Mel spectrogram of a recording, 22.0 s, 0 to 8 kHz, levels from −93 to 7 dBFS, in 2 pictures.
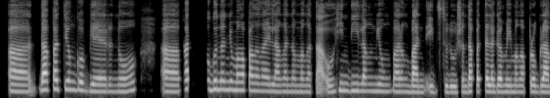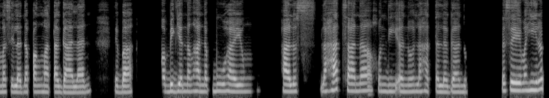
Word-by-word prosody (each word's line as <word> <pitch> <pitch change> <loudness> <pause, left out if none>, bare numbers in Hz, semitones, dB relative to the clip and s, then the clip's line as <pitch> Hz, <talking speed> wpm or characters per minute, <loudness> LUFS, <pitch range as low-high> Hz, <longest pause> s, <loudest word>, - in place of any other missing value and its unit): ah, 205 -2 +2 0.2
dapat 260 +2 +6
yung 260 -1 0
gobyerno, 205 -1 -1 0.5
ah, 200 -1 +2
parang 280 +2 +2 0.3
tugunan 265 -1 +1
yung 250 - -1
mga 245 0 +2
pangangailangan 210 -3 -1
ng 200 - -5
mga 195 -1 -4
tao 190 +1 0
hindi 230 0 -3
lang 215 -1 -1
yung 205 -1 -5
parang 200 -1 -2
band-aid 185 0 0
solution. 185 0 -2
Dapat 200 -1 +2
talaga 200 0 +5
may 195 0 -2
mga 190 0 -2
programa 195 -1 +2
sila 190 -1 0
na 190 - -1
pangmatagalan, 185 -1 -1 0.4
di 195 - -5
ba? 185 0 +3 0.6
Mabigyan 215 0 +2
ng 205 0 -2
hanapbuhay 210 0 0
yung 205 0 -11 0.6
halos 210 0 +1
lahat 240 +6 +3
sana 220 - +1
kundi 205 -1 -5
ano, 200 0 -1
lahat 210 -1 -4
talaga 195 -1 -1
'no. 190 - -5 0.7
Kasi 235 +1 +5
mahirap 245 +3 +3
205 Hz, 115 wpm, -24 LUFS, 195-225 Hz, 0.7 s, dapat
